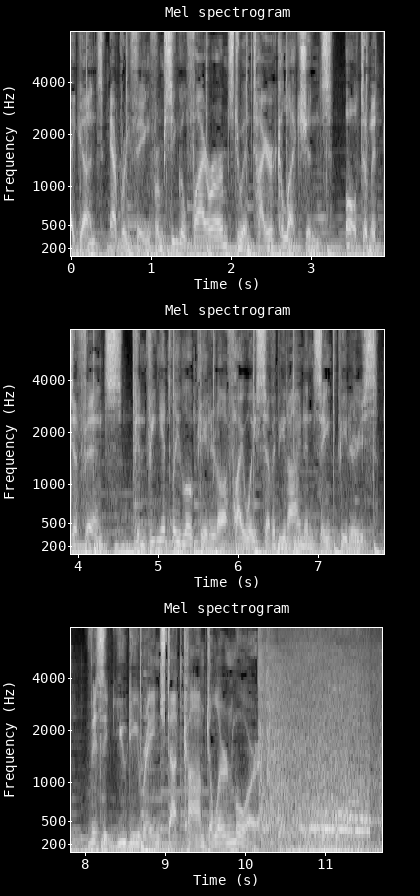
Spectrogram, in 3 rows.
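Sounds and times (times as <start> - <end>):
speech: 0.0 - 11.4
car traffic on Highway 70: 10.2 - 11.7.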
